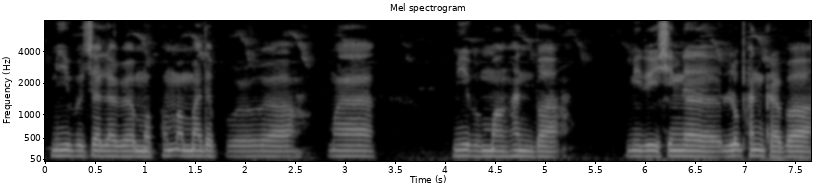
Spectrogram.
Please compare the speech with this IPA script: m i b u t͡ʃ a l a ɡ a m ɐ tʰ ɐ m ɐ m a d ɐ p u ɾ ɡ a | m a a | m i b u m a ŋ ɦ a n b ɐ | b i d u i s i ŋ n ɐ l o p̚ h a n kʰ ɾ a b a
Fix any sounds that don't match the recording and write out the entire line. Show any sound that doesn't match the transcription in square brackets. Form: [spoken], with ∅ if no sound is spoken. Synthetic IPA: m i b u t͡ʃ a l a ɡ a m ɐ [pʰ] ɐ m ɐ m a d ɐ p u ɾ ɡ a | m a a | m i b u m a ŋ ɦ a n b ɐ | [m] i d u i s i ŋ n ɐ l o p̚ h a n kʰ ɾ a b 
